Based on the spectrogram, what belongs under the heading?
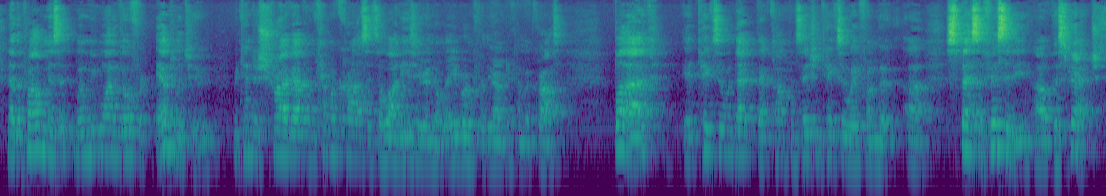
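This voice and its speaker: A man with a somewhat high voice explains stretching technique while demonstrating it, often pausing and restarting his sentences. He stands away from the microphone in a very echoey room, and a faint hum sits underneath. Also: distant mic. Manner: explanatory, halting with frequent restarts and fillers. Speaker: stretching instructor. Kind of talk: home workout demonstration. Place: home room during self-isolation.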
